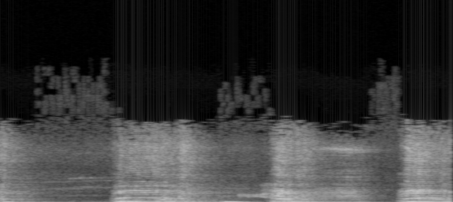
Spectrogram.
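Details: A lion in a zoo gives deep, rumbling roars in three loud bursts, each a low throaty groan.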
